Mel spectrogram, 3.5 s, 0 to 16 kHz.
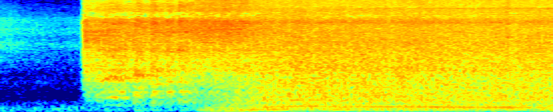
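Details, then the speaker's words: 2017 Toyota Tundra 4.6 L 1UR-FE V8, 75,000 miles, after belt-drive repair with pulleys aligned: cranks, starts quickly and idles evenly with the former grinding/squeal gone; normal idle. "And as you can hear, you don't hear. I'm so funny, huh? We got rid of that horrible grinding sound."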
